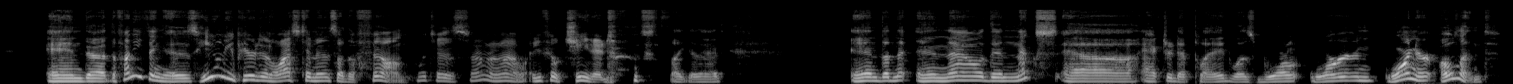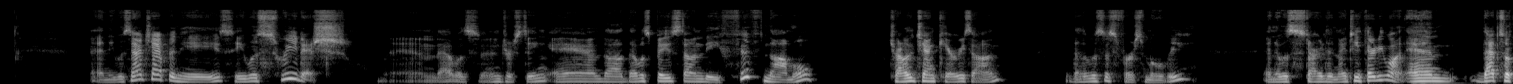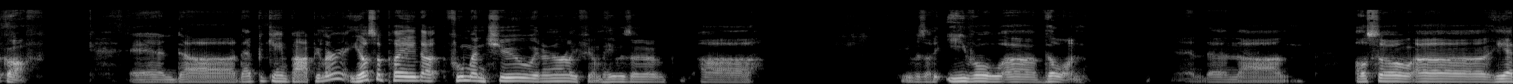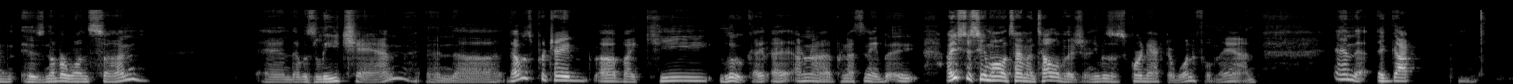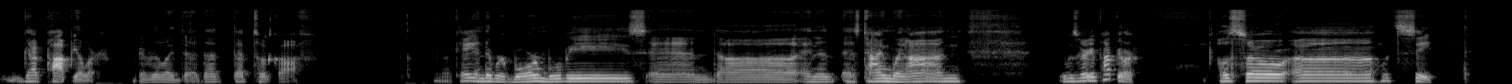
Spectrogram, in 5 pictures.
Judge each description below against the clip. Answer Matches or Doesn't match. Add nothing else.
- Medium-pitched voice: Matches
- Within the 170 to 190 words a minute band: Doesn't match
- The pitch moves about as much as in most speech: Matches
